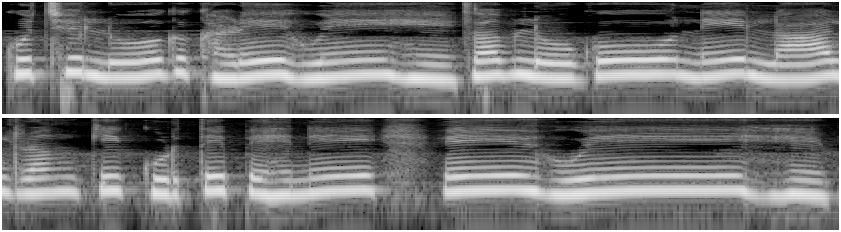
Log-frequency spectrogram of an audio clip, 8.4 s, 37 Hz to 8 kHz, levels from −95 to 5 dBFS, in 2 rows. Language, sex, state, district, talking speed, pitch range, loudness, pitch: Hindi, female, Bihar, Gaya, 110 wpm, 215-250 Hz, -13 LUFS, 235 Hz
